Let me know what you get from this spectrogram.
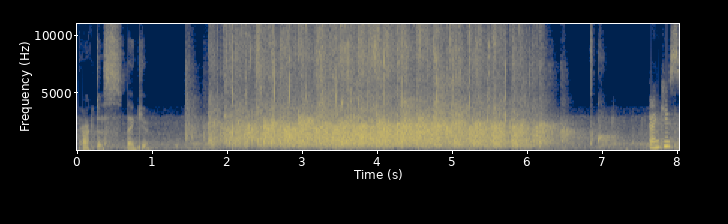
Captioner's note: applause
